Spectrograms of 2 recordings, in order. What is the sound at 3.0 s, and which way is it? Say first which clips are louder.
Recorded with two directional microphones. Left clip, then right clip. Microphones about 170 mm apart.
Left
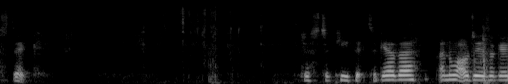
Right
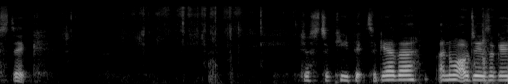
Speech: right 1 dB; 35° right (ahead or behind).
